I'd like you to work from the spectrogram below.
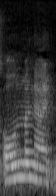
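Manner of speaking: ordinary delivery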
